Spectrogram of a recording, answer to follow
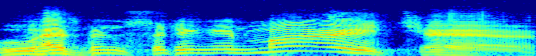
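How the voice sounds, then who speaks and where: A man's bellowing, put-on character voice at a very slow pace. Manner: roaring.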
